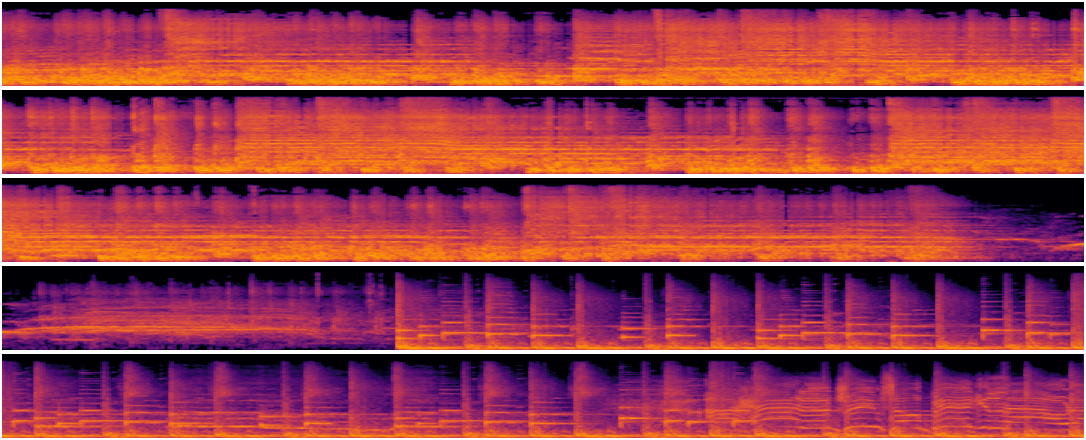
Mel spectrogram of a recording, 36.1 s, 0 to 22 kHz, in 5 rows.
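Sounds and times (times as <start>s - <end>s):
marching brass band playing: 0.0s - 21.0s.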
